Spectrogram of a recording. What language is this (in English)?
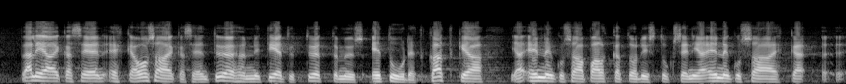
Finnish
